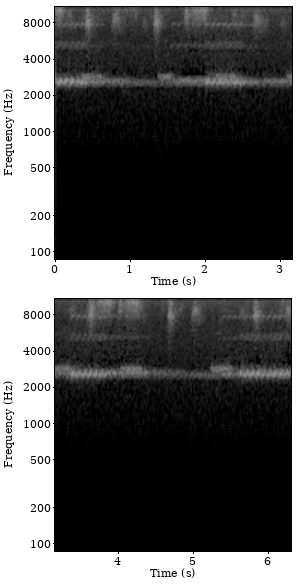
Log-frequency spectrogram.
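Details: Warm summer night in Bulgaria, crickets in grass: a piercing steady trill alternates between louder and softer phrases about every second, backed by bright high chirps from a wider chorus.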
